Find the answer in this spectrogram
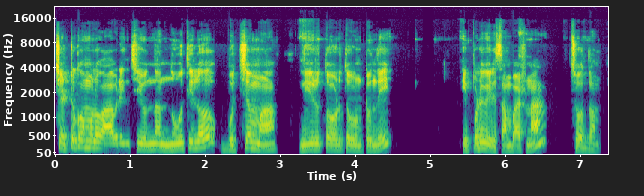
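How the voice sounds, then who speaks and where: Man reading a play aloud, fairly high voice. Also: moderate pace, long pauses, a little mellow. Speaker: storyteller.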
